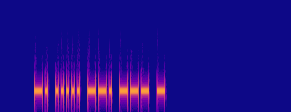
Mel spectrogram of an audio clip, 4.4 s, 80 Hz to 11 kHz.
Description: Morse code, heard as a keyed tone, about 31 wpm, 700 Hz. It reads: N5GOT
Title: USA Call Signs - 5 Characters - Repeated 2x - 30wpm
